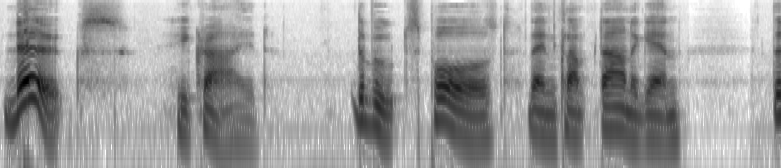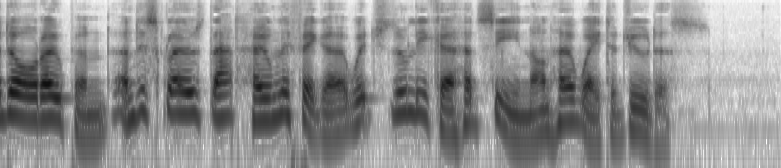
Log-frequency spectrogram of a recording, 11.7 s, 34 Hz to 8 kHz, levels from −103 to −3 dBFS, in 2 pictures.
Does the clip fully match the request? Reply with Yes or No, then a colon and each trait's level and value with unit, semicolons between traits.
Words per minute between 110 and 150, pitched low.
No: average, 140 wpm; medium, 160 Hz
